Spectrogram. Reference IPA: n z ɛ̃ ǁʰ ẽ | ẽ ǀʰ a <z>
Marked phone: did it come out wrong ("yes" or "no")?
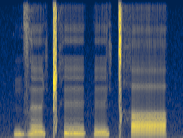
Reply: yes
